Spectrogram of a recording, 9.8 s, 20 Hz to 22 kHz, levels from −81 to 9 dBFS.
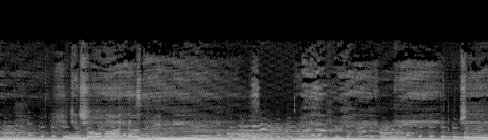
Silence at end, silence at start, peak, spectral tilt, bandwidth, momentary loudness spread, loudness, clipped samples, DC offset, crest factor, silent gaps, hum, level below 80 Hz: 0 s; 0 s; -4 dBFS; -6.5 dB/octave; 15 kHz; 4 LU; -17 LUFS; under 0.1%; under 0.1%; 12 dB; none; none; -22 dBFS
